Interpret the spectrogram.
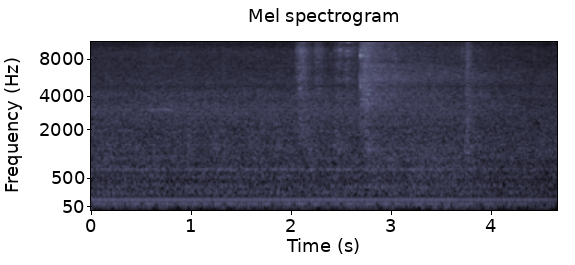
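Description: Running noise of an ÖBB Nightjet sleeping car heard from its corridor: a steady low rumble and hum, with a few short clicks and rattles about halfway through.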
